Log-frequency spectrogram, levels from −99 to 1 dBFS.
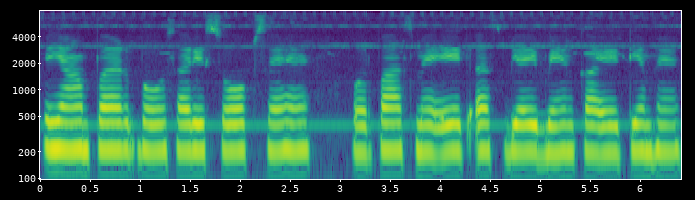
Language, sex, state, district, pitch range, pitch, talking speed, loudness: Hindi, female, Rajasthan, Bikaner, 200-205 Hz, 205 Hz, 140 wpm, -15 LUFS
